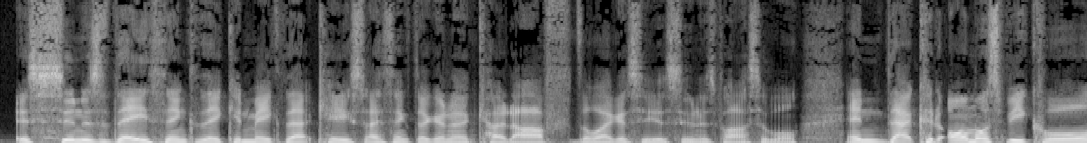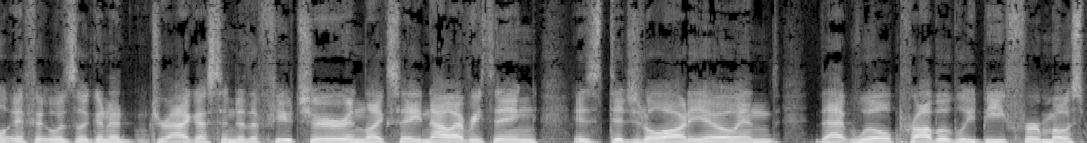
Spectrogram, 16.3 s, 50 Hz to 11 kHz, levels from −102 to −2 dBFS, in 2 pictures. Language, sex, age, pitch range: English, male, 30-49, 110-130 Hz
